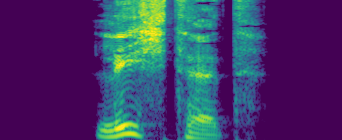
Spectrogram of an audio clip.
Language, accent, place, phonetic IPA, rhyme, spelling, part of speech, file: German, Germany, Berlin, [ˈlɪçtət], -ɪçtət, lichtet, verb, De-lichtet.ogg
- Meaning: inflection of lichten: 1. second-person plural present 2. second-person plural subjunctive I 3. third-person singular present 4. plural imperative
